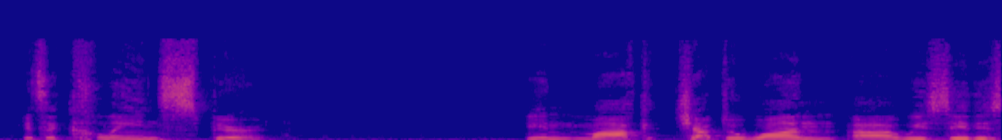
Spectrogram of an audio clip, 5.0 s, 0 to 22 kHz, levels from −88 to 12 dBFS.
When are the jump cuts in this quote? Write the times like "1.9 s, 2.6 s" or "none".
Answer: none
